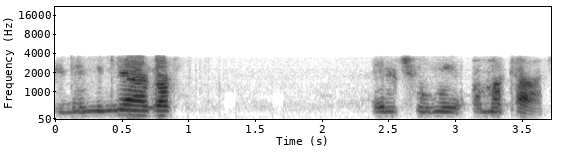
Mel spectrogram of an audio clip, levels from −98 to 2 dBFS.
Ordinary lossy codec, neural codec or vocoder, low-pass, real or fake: none; vocoder, 44.1 kHz, 128 mel bands, Pupu-Vocoder; 3.6 kHz; fake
